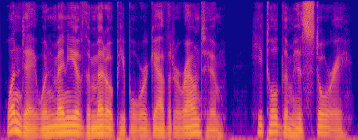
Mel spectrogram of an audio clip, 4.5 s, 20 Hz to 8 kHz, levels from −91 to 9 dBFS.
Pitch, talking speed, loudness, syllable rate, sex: 100 Hz, 230 wpm, -20 LUFS, 6.5 syllables/s, male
